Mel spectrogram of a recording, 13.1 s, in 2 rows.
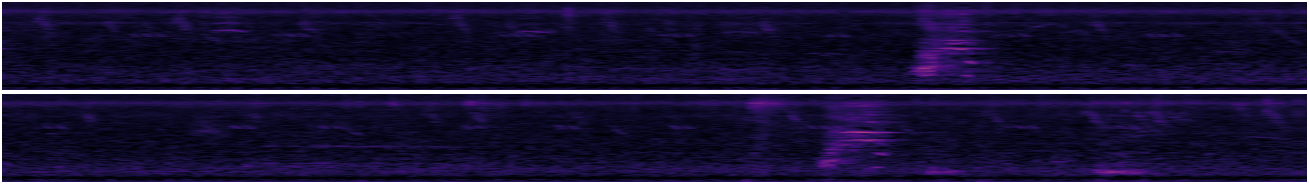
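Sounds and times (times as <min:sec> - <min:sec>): faint bird call: 0:04.6 - 0:05.0, 0:10.3 - 0:11.4.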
